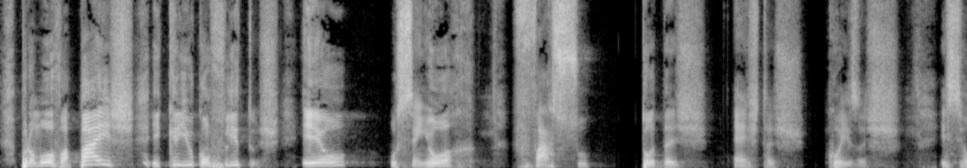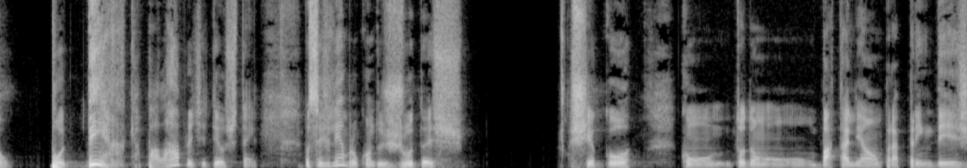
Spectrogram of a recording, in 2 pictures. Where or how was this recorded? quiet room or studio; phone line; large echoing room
large echoing room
